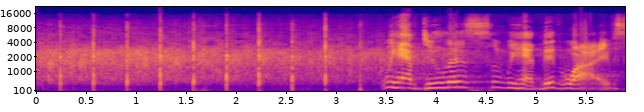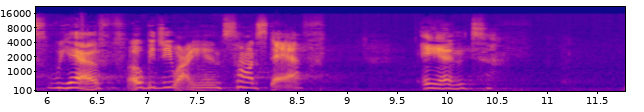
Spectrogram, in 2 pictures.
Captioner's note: applause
